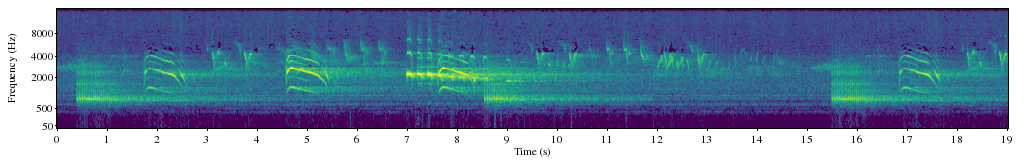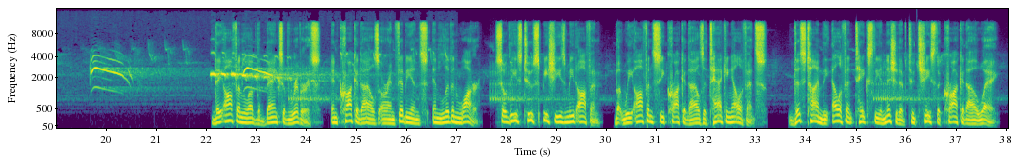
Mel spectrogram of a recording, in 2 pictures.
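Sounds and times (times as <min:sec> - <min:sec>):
downward-sliding whistled bird calls: 0:22.1 - 0:24.5
steady high hum: 0:22.1 - 0:37.8.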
